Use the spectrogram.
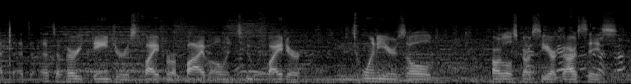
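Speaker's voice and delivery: usual speaking voice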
